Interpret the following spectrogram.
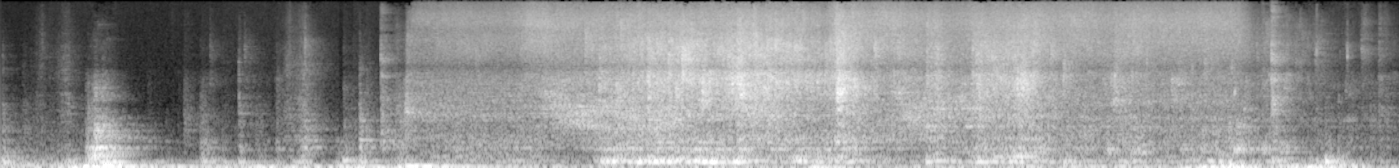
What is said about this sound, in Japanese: シャワーの温度はいかがですか？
